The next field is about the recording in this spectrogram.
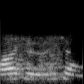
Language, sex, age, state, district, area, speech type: Nepali, female, 18-30, West Bengal, Darjeeling, rural, conversation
